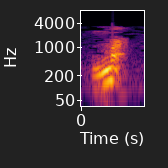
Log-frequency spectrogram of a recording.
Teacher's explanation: Y el cuarto carácter, ma, es descendente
